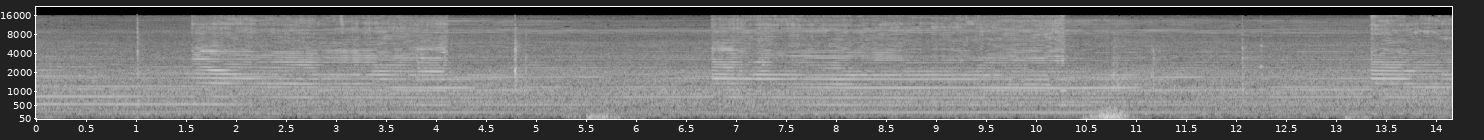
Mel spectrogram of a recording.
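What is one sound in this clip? Wooden strips clack against a metal table.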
